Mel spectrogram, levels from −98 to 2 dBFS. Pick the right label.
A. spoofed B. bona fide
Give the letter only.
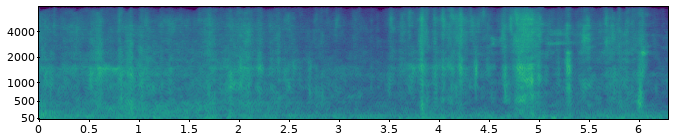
A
